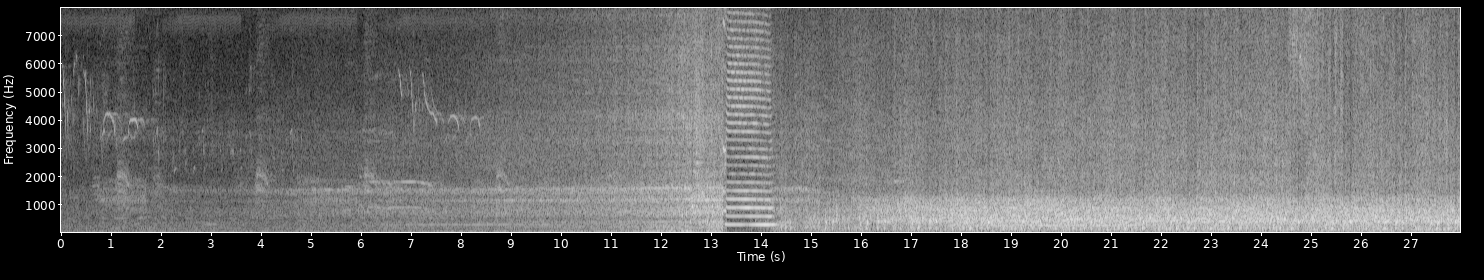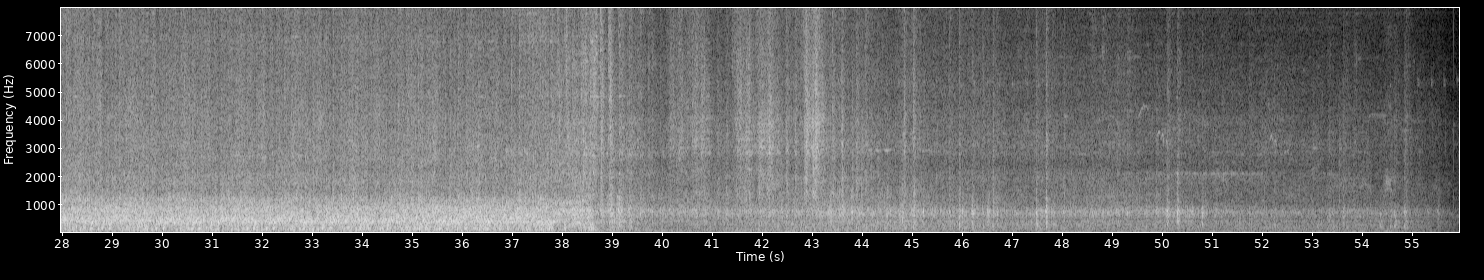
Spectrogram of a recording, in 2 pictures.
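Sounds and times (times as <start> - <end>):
train horn blast: 6.4 - 10.2, 12.6 - 14.8
train wheels clattering on track: 7.7 - 55.9.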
